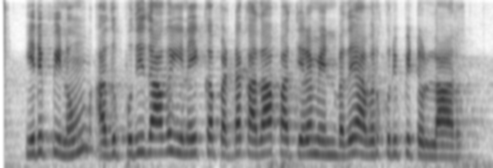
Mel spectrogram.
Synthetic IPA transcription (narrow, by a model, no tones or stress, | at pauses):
ɪɾɯpːɪnɯmʔɐðɯpʊðɪðaːɣɐɪɳɐɪkːɐpːɐʈːɐkɐðaːpaːt̪ːɪɾɐmɛnbɐðɐɪɐʋɐɾkʊrɪpːɪʈːɯɭːaːɾ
